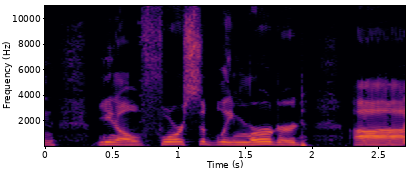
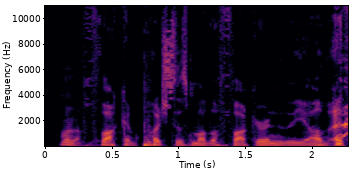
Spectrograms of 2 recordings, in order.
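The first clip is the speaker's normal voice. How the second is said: low, fast sinister mock voice; low villainous muttered plan, played for laughs; scheming killer chair; 8 semitones lower, faster than usual. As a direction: drop low like a plotting villain. Voicing the murderous chair's thoughts.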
